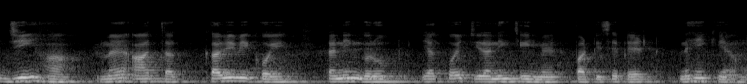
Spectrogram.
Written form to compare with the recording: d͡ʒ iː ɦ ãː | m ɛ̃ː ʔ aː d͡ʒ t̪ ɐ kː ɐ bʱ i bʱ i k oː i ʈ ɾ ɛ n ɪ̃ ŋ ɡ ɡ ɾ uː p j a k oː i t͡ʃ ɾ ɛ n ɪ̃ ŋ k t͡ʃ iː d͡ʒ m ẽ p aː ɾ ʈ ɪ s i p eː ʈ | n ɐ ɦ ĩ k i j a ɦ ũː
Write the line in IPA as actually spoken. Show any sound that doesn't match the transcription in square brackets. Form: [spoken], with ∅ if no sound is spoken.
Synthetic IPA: d͡ʒ iː ɦ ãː | m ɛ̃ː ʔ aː d͡ʒ t̪ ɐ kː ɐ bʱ i bʱ i k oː i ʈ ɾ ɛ n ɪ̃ ŋ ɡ ɡ ɾ uː p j a k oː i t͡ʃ ɾ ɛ n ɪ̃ ŋ [ɡ] t͡ʃ iː d͡ʒ m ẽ p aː ɾ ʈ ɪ s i p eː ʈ | n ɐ ɦ ĩ k i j a ɦ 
